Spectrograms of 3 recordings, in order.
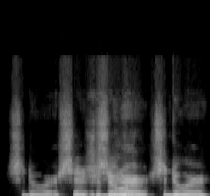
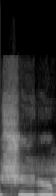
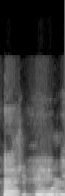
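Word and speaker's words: Shedeur: Shadur, you can say shooter, but Shadur, you got me because you said that Deion Sanders has a son named Shooter and Shader, which is wrong.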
